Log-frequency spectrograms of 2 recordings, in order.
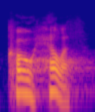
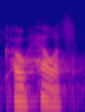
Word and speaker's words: Qoheleth: Koheleth. Q-O-H-E-L-E-T-H. Koheleth.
